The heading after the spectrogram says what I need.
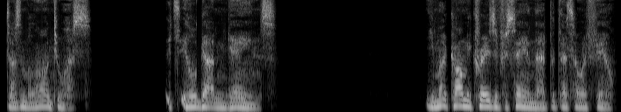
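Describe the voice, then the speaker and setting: A man acts out a rugged spacefaring ranger and protective father for a video game. His voice is very husky and gravel-edged, sitting at an average male pitch. He talks in a folksy, wry, conversational way, easygoing but loyal, in a close, dry recording. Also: no room sound, natural voice. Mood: grave, earnest. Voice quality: husky, raspy. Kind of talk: scripted game dialogue, conversational acting.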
